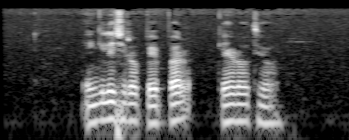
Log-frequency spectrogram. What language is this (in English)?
Dhatki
